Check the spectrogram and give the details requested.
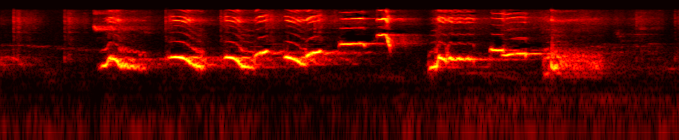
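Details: White-rumped shama singing to provoke rival fighter shamas: a string of quick looping whistled slurs, a high sharp note, then a buzzy rasping phrase before fading to quiet.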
